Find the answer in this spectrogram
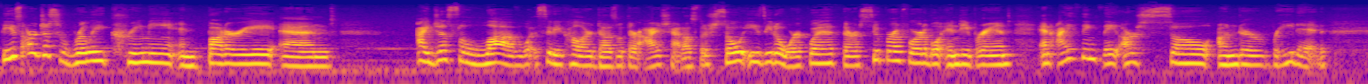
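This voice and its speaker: Pitch varies in a usual way while background noise stays clearly audible. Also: woman, fairly low pitch for a woman. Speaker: beauty youtuber. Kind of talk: product review vlog. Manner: fast; casual, filler-heavy.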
